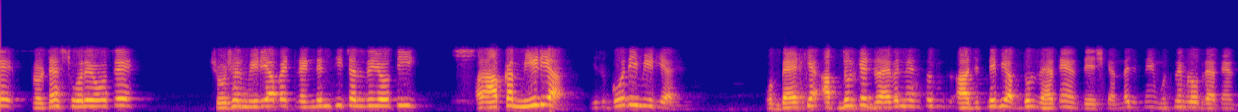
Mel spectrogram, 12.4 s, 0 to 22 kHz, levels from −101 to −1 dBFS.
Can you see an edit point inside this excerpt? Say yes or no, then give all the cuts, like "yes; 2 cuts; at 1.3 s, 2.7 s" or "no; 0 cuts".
no; 0 cuts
